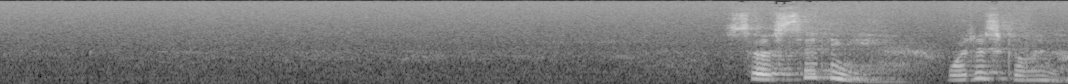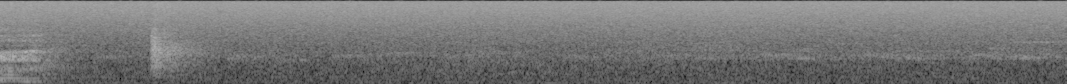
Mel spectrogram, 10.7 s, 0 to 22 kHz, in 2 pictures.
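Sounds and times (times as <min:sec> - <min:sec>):
quiet hiss: 0:00.0 - 0:10.6
crow cawing: 0:02.0 - 0:02.4, 0:09.0 - 0:10.6
speech: 0:03.7 - 0:05.6.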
